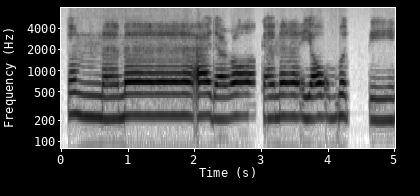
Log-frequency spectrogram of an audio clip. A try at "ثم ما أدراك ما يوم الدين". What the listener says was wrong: Okay, it's not bad. You're saying a bit too flat and bit stretchy on the alif. You say ma adara, ad. No, it's ad, not ad.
